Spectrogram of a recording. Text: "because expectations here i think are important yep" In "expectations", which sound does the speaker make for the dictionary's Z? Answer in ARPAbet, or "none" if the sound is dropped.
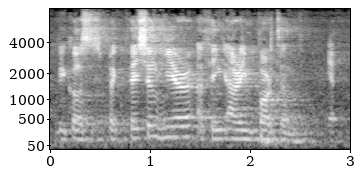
none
